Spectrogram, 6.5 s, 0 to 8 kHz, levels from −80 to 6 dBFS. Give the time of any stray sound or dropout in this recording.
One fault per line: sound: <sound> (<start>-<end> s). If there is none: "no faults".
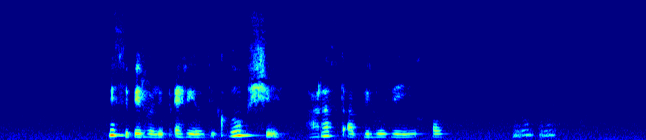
sound: laugh (5.1-5.6 s)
